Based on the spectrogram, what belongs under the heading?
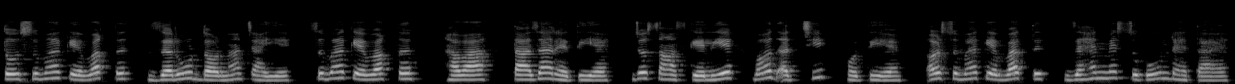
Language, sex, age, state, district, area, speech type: Urdu, female, 18-30, Bihar, Araria, rural, spontaneous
